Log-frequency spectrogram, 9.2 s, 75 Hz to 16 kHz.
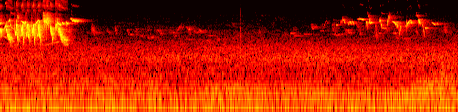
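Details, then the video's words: A male common chaffinch in courtship, recorded 28 May 2024, delivers a loud, fast run of repeated chipping notes falling into a terminal flourish. A softer, distant twittering strophe returns near the end. "Buchfink Gesang singt zwitschert"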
